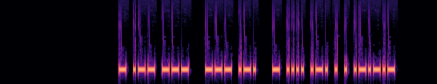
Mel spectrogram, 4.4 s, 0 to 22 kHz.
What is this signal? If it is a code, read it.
Morse code, heard as a keyed tone, about 51 wpm, 700 Hz. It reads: TWO OR THREE.
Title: Sentences from Top 1000 Words - Review Part 1 - 50wpm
